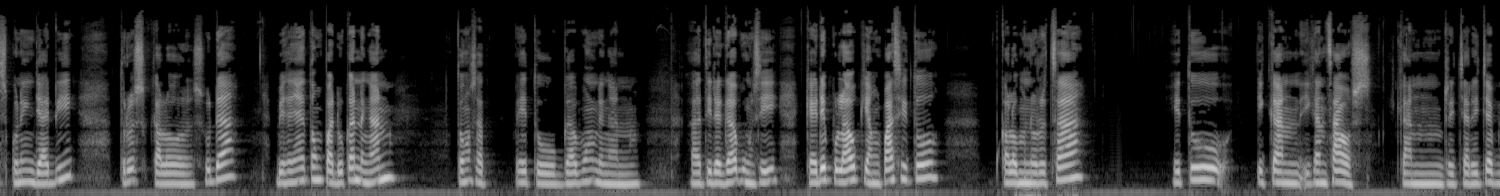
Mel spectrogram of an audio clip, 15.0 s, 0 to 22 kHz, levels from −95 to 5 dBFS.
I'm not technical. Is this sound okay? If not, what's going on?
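No. From 10.14 to 11.23 s, a filter restarted on every block, losing its place each time, so a low 93.8 Hz buzz rides on the speech.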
